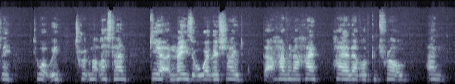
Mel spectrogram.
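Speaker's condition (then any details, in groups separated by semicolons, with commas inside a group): Cerebral palsy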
